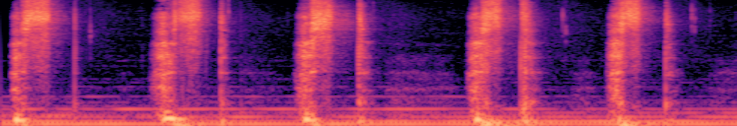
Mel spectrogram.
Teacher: when you breathe out and your tongue moves towards your teeth to make a T sound, then your exhale becomes a dental sibilant S.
